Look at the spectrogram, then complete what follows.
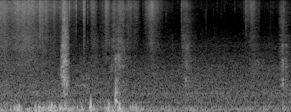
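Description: A dog playing and rolling in snow, making a few short sounds, most of them in the first two seconds and one near the end, over a low steady rumble.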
